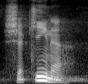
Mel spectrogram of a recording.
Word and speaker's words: Shekinah: And now that I can sort of read Hebrew a bit, I find that actually I've been saying it wrong all my life. It's Shekinah.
